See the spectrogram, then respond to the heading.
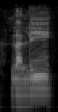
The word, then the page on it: laliñ: Apatani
